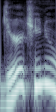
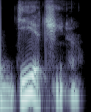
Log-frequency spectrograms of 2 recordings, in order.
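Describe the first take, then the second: First: Giacchino said "Gheer-a-CHEE-no", with an r; first pronunciation. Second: Giacchino said "Ghee-a-CHEE-no", with no r; alternative pronunciation. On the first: Co-host checking the name, Giacchino as "Gheer-a-CHEE-no". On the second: Co-host offering the other option, Giacchino as "Ghee-a-CHEE-no". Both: Shown as a demonstration. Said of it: "make sure I'm saying his name right".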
